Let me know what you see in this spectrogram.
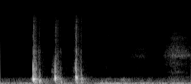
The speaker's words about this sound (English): and you sit down, and there's a, a knock at the door.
